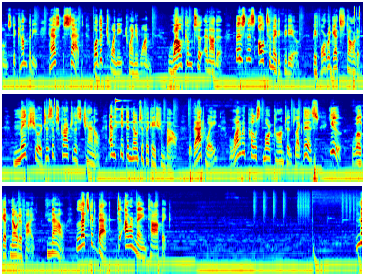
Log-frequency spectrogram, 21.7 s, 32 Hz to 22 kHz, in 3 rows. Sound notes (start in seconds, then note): 7.0 mouse clicking; 9.4 bell ringing; 18.2 gentle music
